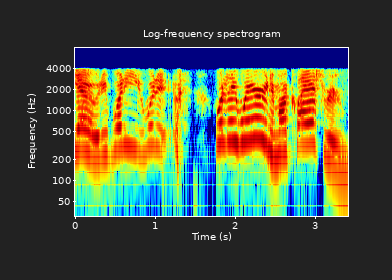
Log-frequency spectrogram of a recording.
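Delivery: put-on Philadelphia accent. Imitating a teacher who is a total Philly fan, sounding like Terry from Philly. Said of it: "she sounds like our buddy Terry from Philly".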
